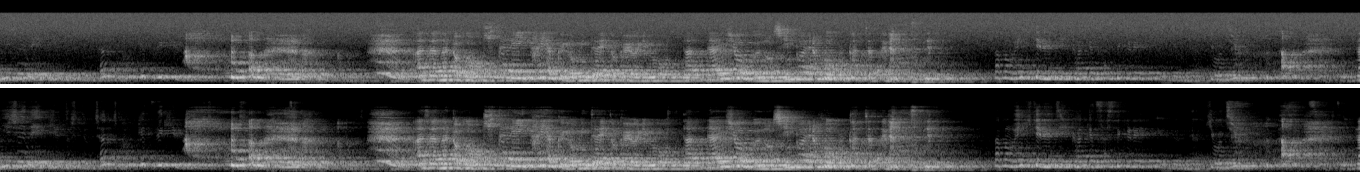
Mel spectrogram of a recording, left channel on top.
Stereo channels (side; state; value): left; noise; hiss, 9 dB below the sound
